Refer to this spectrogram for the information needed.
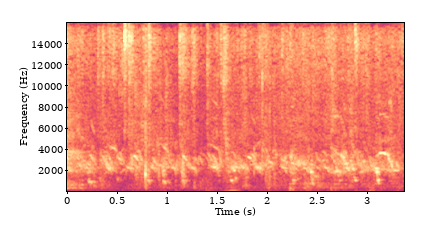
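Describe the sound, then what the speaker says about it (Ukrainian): Soft, scattered clucking from several hens and roosters close by, with short chirpy calls and light rustling in a quiet village chicken coop. "тут у нас всі курочки. А тут наче є півники."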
